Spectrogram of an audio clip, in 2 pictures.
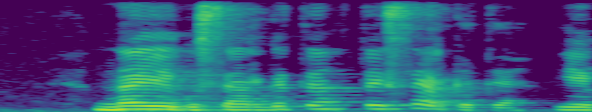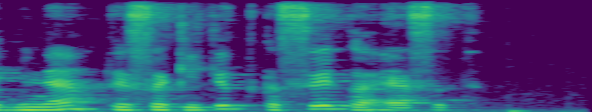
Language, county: Lithuanian, Telšiai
